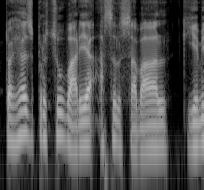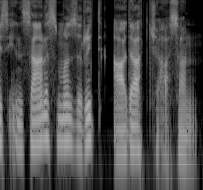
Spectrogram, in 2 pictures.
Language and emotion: Kashmiri, neutral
